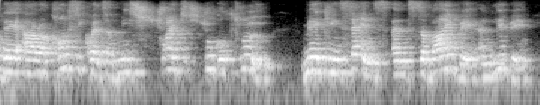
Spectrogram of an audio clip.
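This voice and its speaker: Yorkshire woman panelist, unhurried, halting, recorded far off in a boomy hall. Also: warm tone. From Yorkshire, England. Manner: earnest, halting, repeats and restarts words. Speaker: roundtable panelist. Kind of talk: roundtable discussion. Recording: echoey, distant, dull sound.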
